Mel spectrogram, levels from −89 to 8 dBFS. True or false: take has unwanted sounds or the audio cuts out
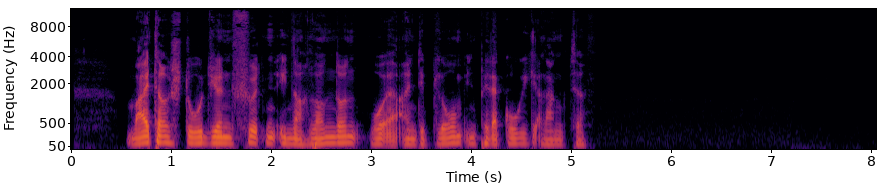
false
